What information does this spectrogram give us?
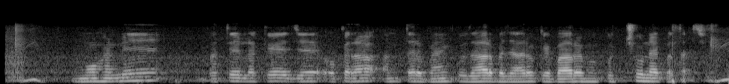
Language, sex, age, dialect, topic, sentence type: Maithili, male, 25-30, Angika, banking, statement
